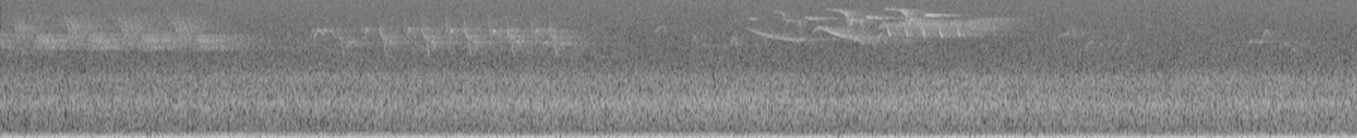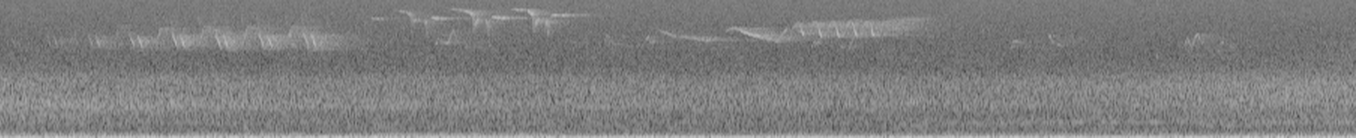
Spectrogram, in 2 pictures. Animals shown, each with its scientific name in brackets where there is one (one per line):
Red-eyed Vireo (Vireo olivaceus)
Black-throated Blue Warbler (Setophaga caerulescens)
Blackburnian Warbler (Setophaga fusca)
Ovenbird (Seiurus aurocapilla)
